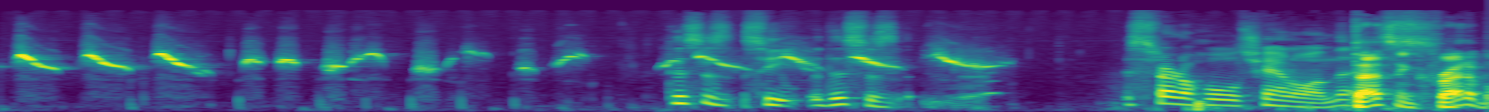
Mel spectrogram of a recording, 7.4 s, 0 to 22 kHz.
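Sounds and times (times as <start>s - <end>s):
person whistling an imitation bird call: 0.0s - 5.1s
speech: 3.4s - 4.8s, 5.7s - 7.4s.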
